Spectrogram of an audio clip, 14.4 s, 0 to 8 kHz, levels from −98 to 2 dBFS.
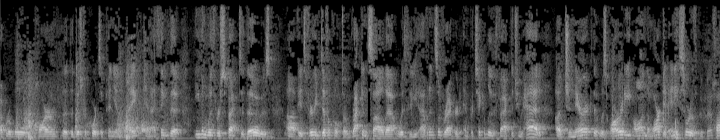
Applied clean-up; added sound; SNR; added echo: none; none; none; none.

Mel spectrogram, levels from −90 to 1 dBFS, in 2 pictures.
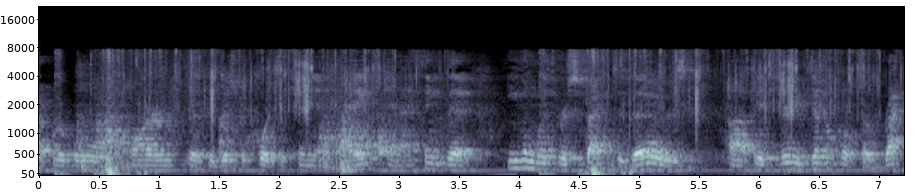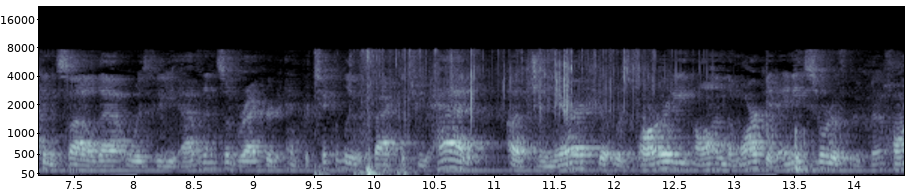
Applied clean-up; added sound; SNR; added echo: none; Crumpling, crinkling / Crushing; 8 dB; reverberation time 0.9 s.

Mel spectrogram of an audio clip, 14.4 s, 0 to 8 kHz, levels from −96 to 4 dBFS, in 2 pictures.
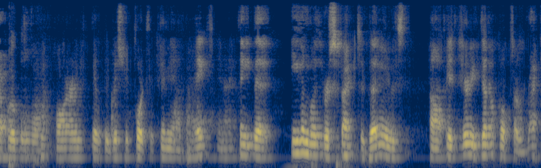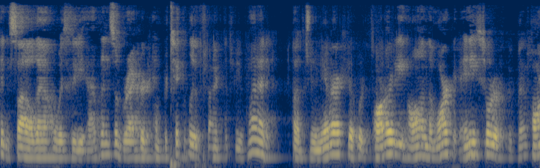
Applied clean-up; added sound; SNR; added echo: neural mask model DeepFilterNet 3.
